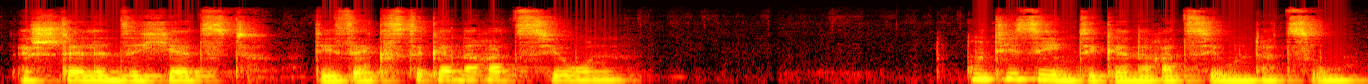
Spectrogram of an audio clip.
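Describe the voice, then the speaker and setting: Female meditation guide; calm, level delivery, unhurried pace. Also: fairly low pitch. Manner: slow, gentle spoken instructions.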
